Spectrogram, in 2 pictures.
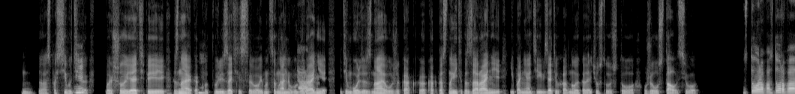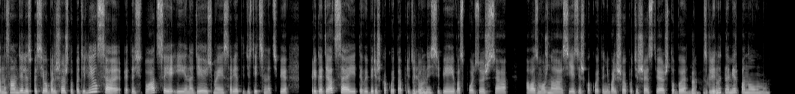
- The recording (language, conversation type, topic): Russian, advice, Почему из‑за выгорания я изолируюсь и избегаю социальных контактов?
- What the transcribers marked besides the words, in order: other background noise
